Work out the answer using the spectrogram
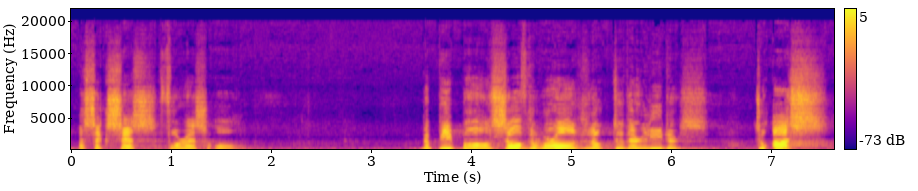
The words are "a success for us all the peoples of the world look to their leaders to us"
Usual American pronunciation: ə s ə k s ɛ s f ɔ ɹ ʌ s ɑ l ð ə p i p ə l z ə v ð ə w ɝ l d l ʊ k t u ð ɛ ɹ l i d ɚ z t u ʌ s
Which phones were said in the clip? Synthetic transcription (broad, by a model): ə s ə k s ɛ s f ɔ ɹ ʌ s ɑ l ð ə p i p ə l s ə v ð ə w ɝ l d l ʊ k t u ð ɛ ɹ l i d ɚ s t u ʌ s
